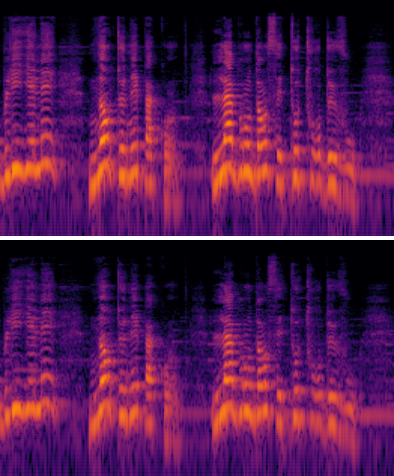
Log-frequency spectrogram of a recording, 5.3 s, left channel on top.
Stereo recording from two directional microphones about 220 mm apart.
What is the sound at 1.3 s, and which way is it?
Speech, 40° left (ahead or behind).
